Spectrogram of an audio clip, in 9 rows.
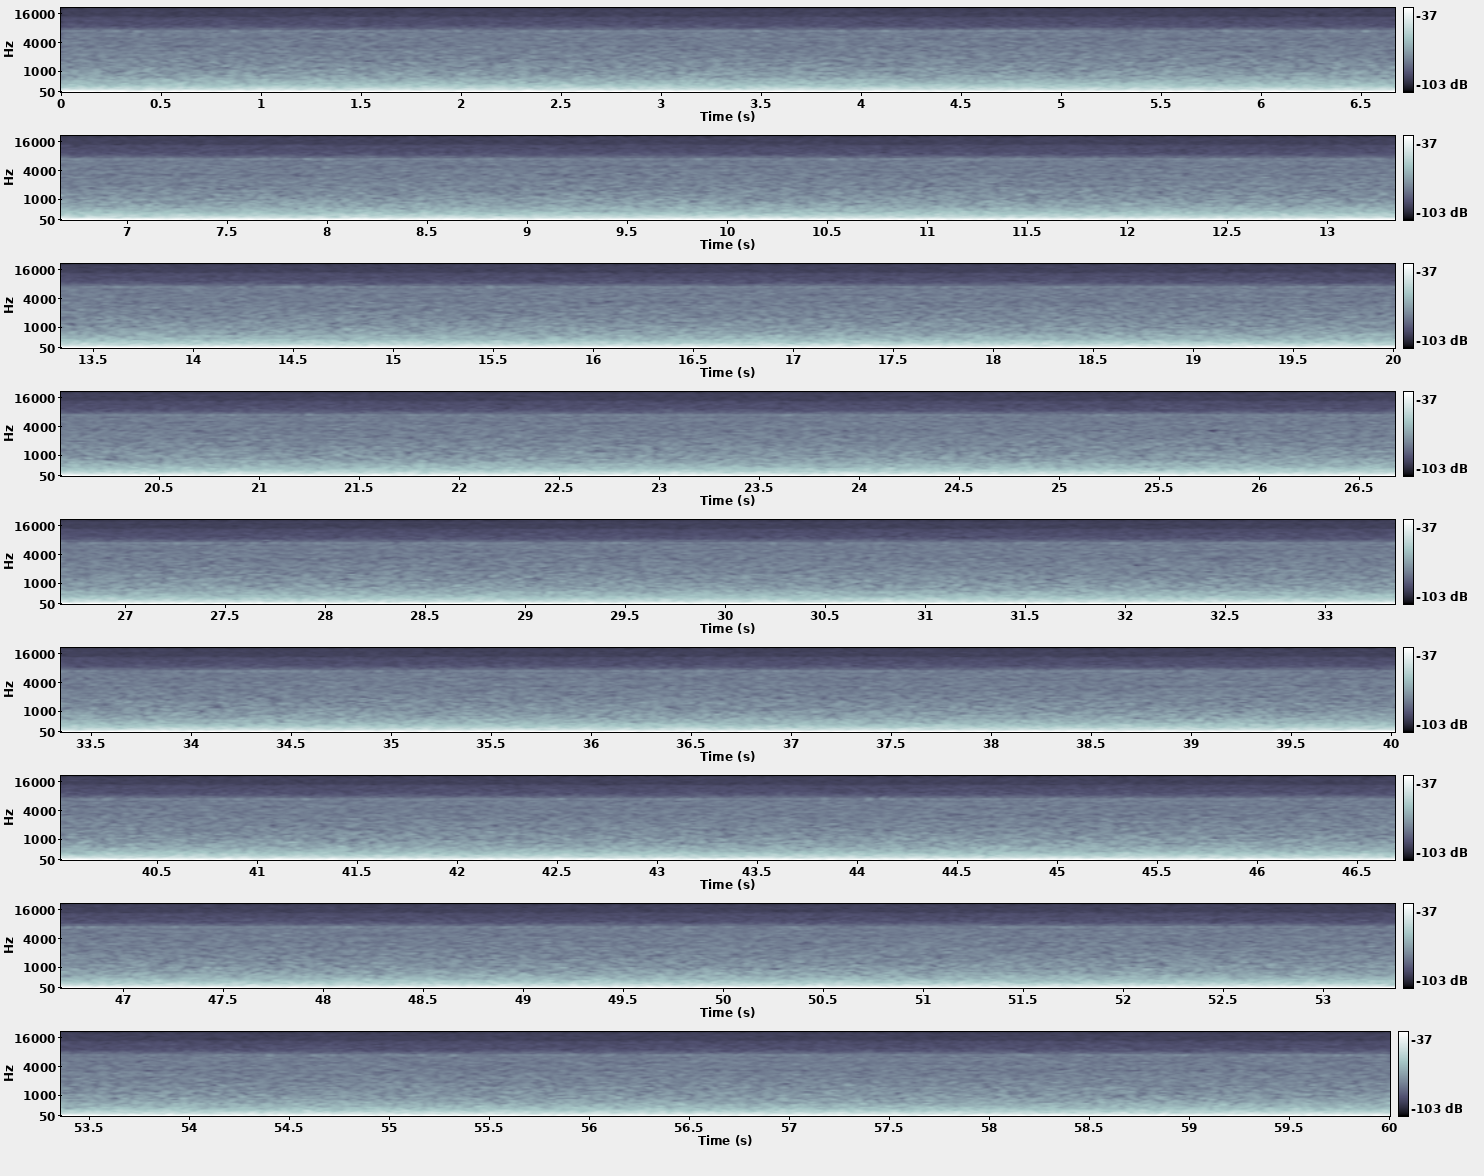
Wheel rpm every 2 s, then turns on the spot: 0, 0, 0, 0, 0, 0, 0, 0, 0, 0, 0, 0, 0, 0, 0, 0, 0, 0, 0, 0, 0, 0, 0, 0, 0, 0, 0, 0, 0, 0.
none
